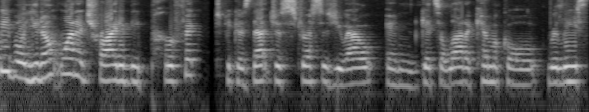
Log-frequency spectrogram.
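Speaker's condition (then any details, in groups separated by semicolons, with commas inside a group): No condition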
